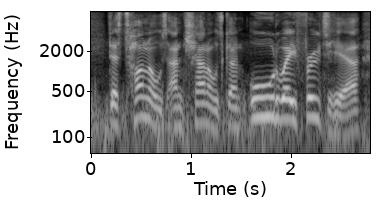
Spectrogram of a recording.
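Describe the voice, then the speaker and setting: A man with a high pitch speaks at a fairly quick pace, with noticeable background noise behind him. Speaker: fishing vlogger. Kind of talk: casual vlog narration. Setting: outdoors. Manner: loud.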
